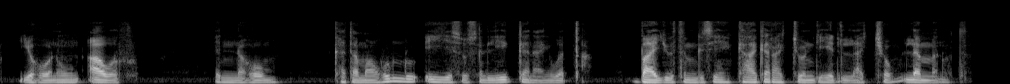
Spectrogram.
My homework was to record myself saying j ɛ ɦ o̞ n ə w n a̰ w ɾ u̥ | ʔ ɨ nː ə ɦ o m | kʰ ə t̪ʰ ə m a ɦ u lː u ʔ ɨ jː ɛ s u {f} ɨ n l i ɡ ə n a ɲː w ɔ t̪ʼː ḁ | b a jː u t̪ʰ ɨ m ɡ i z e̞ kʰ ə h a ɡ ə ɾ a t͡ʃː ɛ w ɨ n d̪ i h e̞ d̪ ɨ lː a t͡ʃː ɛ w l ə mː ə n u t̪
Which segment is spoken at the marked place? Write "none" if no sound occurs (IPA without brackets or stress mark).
s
